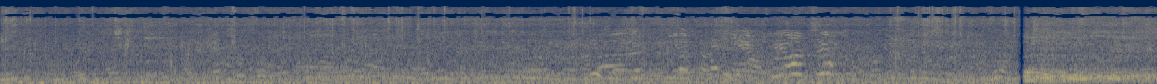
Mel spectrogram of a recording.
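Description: A crowd of men and women chat and murmur nearby outdoors.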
